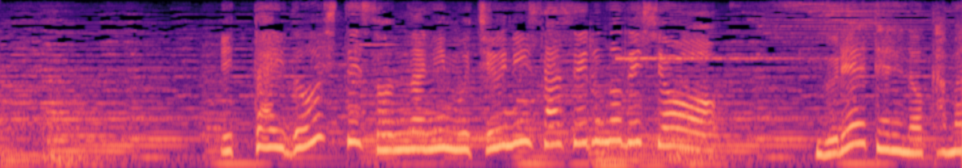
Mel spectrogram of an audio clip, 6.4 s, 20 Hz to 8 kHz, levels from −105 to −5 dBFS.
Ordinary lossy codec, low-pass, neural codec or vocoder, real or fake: none; none; none; real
